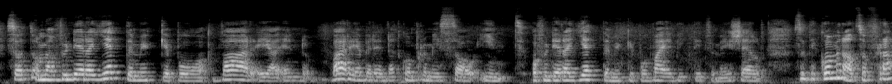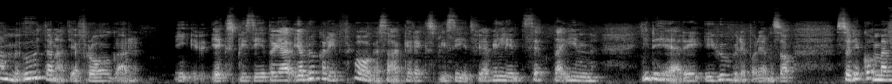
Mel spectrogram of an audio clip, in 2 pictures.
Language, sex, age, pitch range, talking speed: Swedish, female, 30-49, 170-215 Hz, 210 wpm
